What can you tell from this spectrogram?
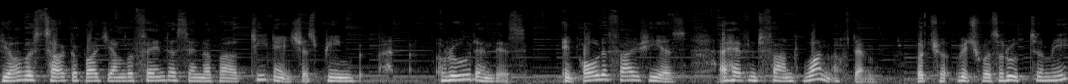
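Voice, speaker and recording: Over background music, a woman talks at a fairly slow pace in a fairly low pitch with ordinary pitch variation. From Austria. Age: 80s+. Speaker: retired nurse. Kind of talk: interview answer.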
